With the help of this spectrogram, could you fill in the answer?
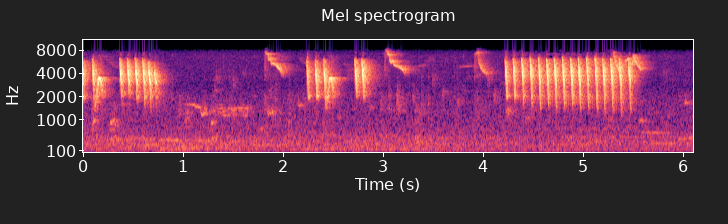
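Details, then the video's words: Bar-winged prinia, a master bird, sings ngebren fashion: short pulsed bursts and falling whistles, then a sustained rapid trill of some fifteen high, evenly spaced pulses. "Ciblek Gacor Ngebren"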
